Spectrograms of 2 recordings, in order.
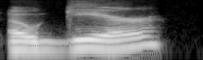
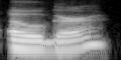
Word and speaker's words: Ogier: He is an Ogier, not an ogre.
